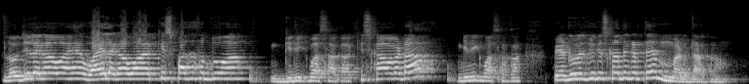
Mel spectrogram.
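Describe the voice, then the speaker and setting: A man teaching an exam-prep lesson, drilling students with repeated questions that rise and answers that drop low. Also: expressive, a little fast. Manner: asks high and answers low. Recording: echoey room.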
